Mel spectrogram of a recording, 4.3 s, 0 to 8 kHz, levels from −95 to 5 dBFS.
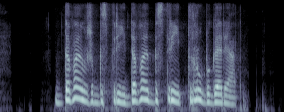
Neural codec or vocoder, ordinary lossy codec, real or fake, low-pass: codec, 16 kHz, 4.8 kbps, FACodec; none; fake; 7.2 kHz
